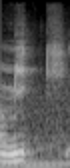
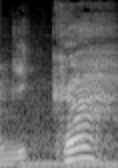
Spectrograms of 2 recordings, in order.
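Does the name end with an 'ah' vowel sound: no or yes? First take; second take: no; yes. First: The name ends on a consonant, no final vowel. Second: The name ends with an 'ah' vowel sound. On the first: The speaker calls it wrong. "Você não vai falar Mik" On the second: The speaker calls it right. "é Mica. Vai ter o som de ar no final"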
